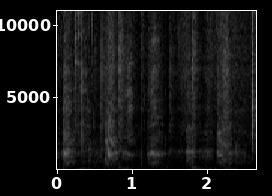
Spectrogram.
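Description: A pet dog pants close by in steady rhythmic breaths, with faint whimpering mixed in and a small sharp knock near the end.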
